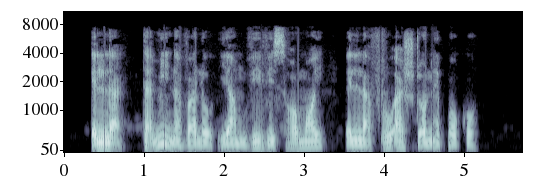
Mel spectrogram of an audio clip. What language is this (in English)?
Esperanto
